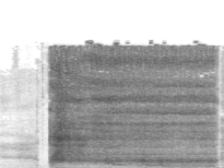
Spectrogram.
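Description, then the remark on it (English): A voice imitates a white noise machine with a steady, loud breathy hiss that holds for nearly two seconds, then cuts off abruptly. No words are spoken. “So instead of your white noise machine,”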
